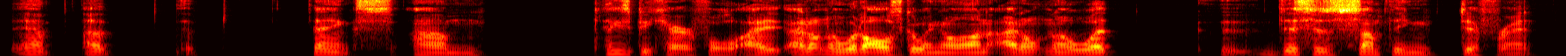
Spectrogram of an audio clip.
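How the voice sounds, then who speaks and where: A man's voice: medium pitch, steady tone, a little mellow, dry recording, natural voice. Flustered female android for a tabletop game, played by a man: hesitant, repetitive, pleading, dry recording. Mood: uneasy, grateful. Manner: hesitant, halting, repeats words.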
